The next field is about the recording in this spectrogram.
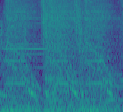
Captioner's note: mechanical whir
